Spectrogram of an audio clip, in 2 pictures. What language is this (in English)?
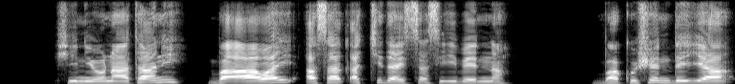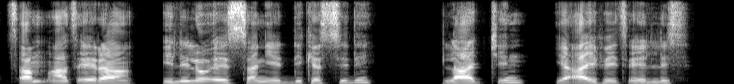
Gofa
